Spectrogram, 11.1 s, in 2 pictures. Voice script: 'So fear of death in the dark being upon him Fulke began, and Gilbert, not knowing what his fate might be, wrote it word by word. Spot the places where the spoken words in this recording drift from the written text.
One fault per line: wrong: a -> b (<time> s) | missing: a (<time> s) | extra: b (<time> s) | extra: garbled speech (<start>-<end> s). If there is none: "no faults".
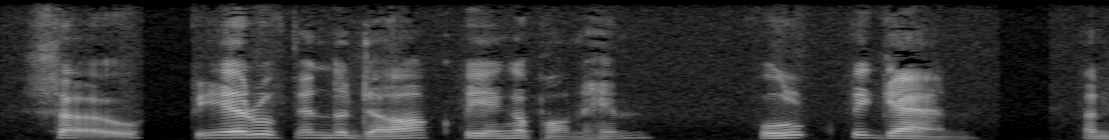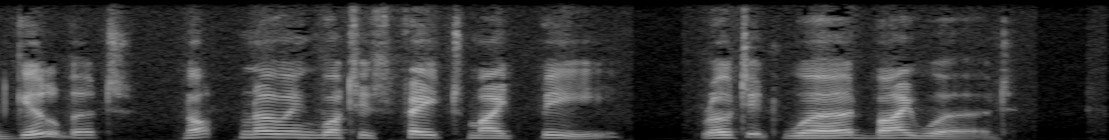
missing: death (1.5 s)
